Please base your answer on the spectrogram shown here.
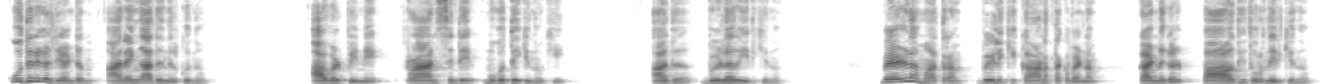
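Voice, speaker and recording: A woman narrating a suspense story in a measured, dramatic reading. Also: mid-range voice, darkish tone.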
